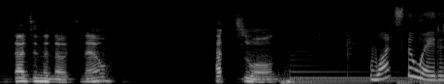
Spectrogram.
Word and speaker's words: 発音: Hatsuon. What's the way to say pronunciation?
